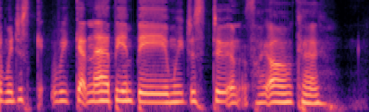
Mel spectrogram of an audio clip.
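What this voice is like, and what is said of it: English accent. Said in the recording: “I love your English accent so much.”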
